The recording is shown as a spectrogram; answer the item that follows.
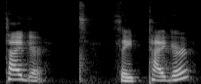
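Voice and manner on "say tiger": normal talking voice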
